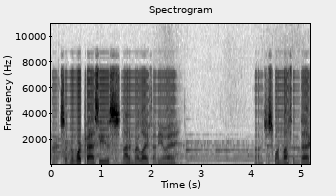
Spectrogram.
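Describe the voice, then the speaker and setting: With music playing behind him, a man with a fairly low pitch talks fairly quickly. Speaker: trading card game player; student. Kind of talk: casual gameplay commentary.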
